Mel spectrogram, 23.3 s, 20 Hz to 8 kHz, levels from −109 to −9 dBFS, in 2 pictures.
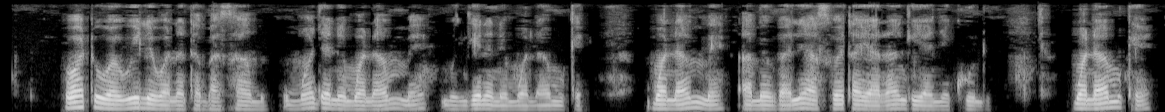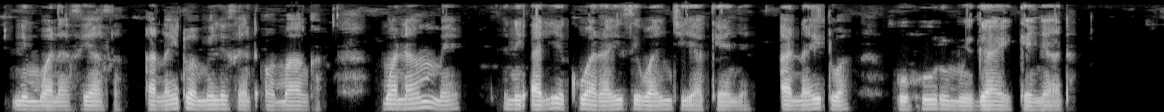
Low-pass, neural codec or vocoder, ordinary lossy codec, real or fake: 7.2 kHz; none; AAC, 32 kbps; real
